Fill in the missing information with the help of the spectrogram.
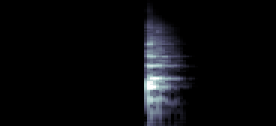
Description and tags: toilet seat falling
falling, toilet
